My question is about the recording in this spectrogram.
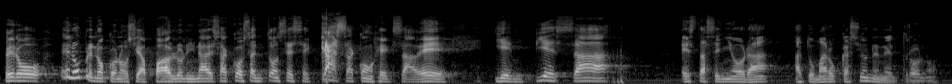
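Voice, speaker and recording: A pastor, preaching a sermon in a colloquial, jokey storytelling way. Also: male voice, mid-range voice, expressive, normal speed, fairly bright tone.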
